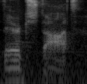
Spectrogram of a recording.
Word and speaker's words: Werkstatt: Well, I speak a little bit of German, so I say Werkstatt. Yeah. Werkstatt. I'm liking it. Yeah, but we say craft work here in America, so you could say Werkstatt.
